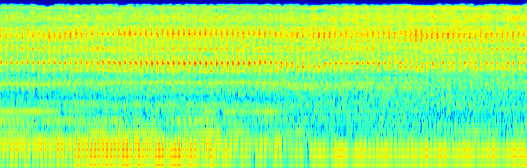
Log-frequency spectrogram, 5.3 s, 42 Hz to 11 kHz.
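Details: 2012 Toyota Avanza/Daihatsu Xenia, 1.5 L 3SZ-VE I4, at idle: a regular knock about three per second. It persists with the serpentine/fan belt removed, so it comes from inside the engine; cause not pinned down.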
